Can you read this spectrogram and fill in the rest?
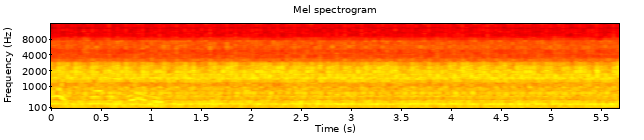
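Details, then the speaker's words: Mitsubishi Triton 4D56T diesel first start after sitting 10 years, new timing belts, old fuel: steady idle clatter with thin chirping squeaks on top, rocker cover not yet bolted down; squeak source unconfirmed. "Squeaking. Can you hear it? Well, yeah, I do."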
